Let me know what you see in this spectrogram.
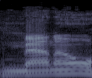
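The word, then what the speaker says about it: Manno: sir my name is mano Andrew's brother Dan son like was mentioned and my name is spelled m NN o not m i n o w like some people like to say and it's a privilege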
